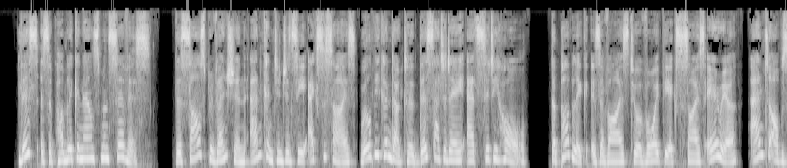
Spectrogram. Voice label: Asian English Public Announcement

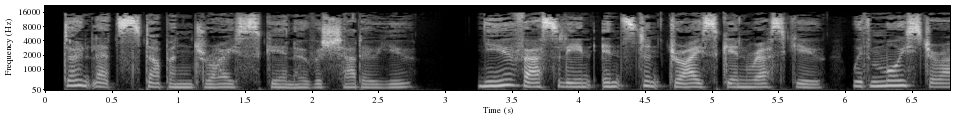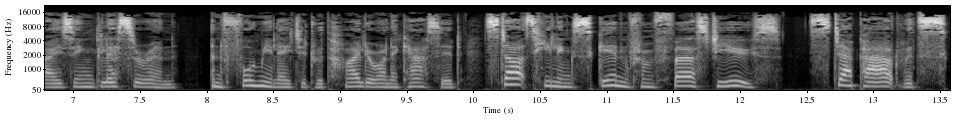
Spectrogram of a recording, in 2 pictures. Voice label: UK English; Vaseline Validity II

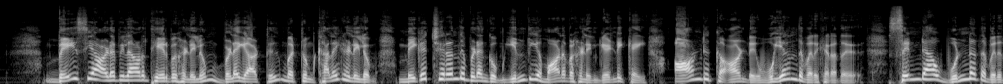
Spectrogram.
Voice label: Tamil SG; SINDA Excellence Awards 2024

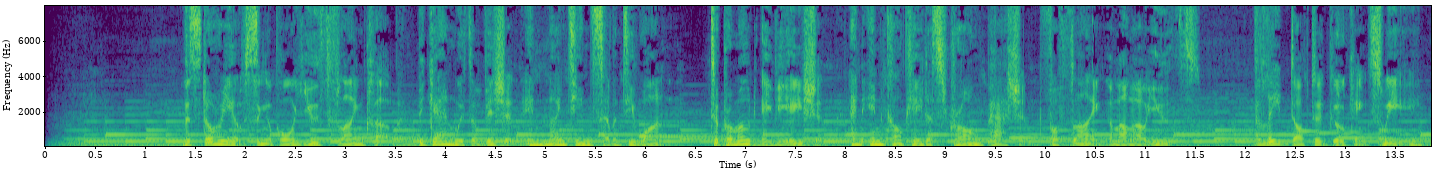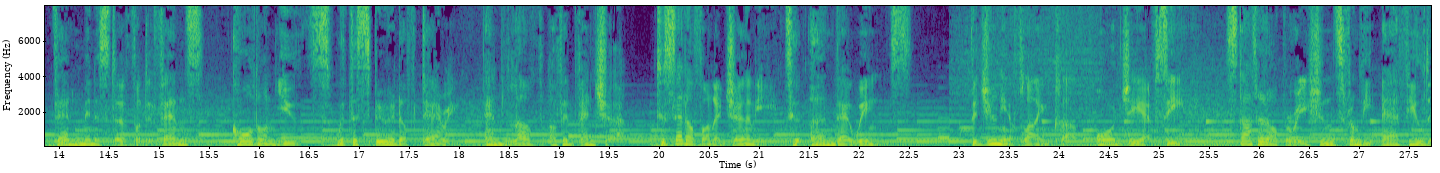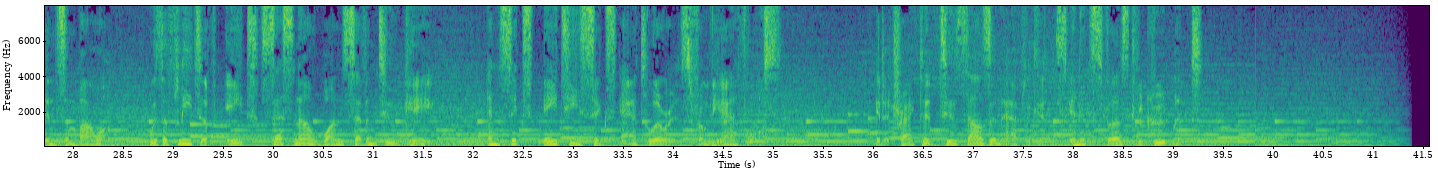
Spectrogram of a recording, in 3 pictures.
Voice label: Asian English; SYFC Commemorative Video

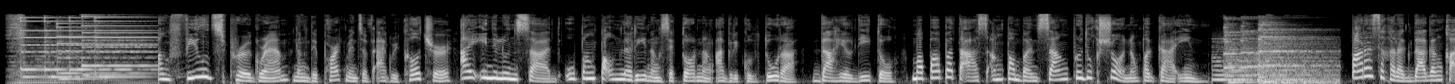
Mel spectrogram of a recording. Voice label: Tagalog eLearning

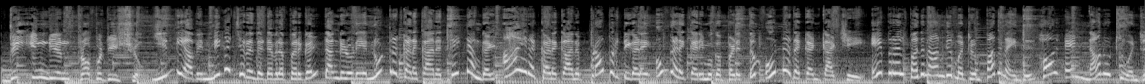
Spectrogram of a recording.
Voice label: Tamil Female Singapore Tamil VO; India; IPS

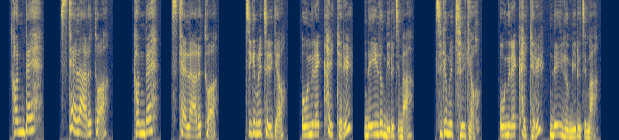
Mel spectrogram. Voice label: Korean

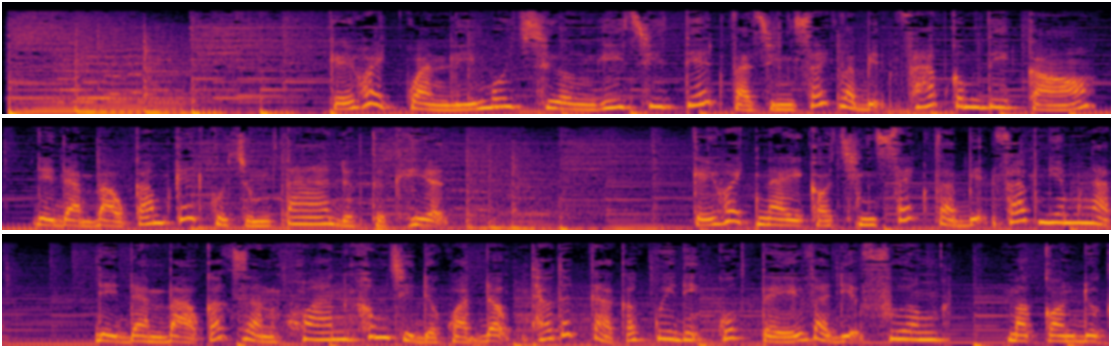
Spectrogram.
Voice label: Vietnamese, Female

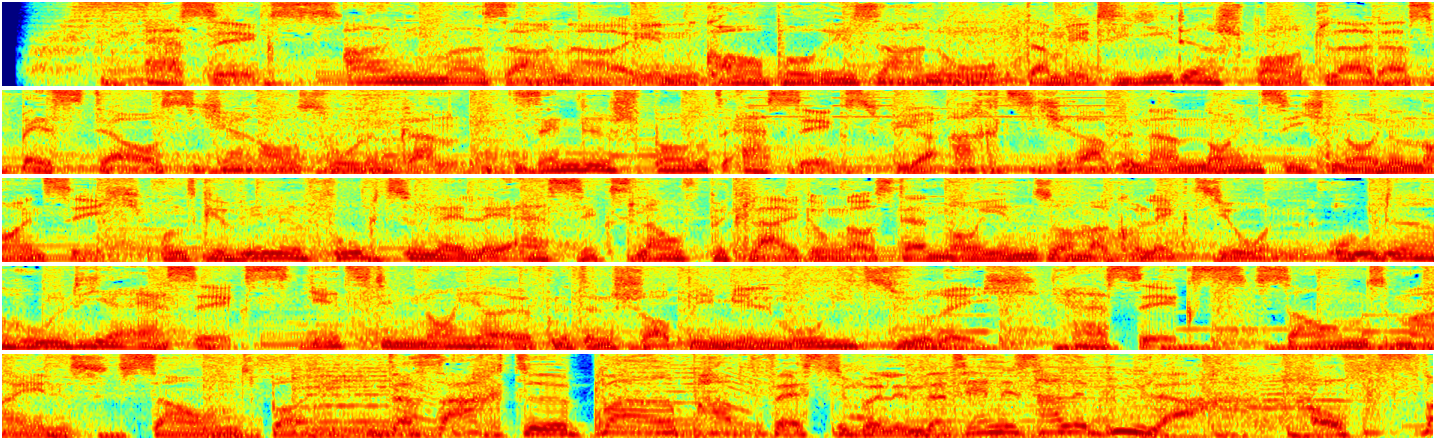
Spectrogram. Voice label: Swiss German

